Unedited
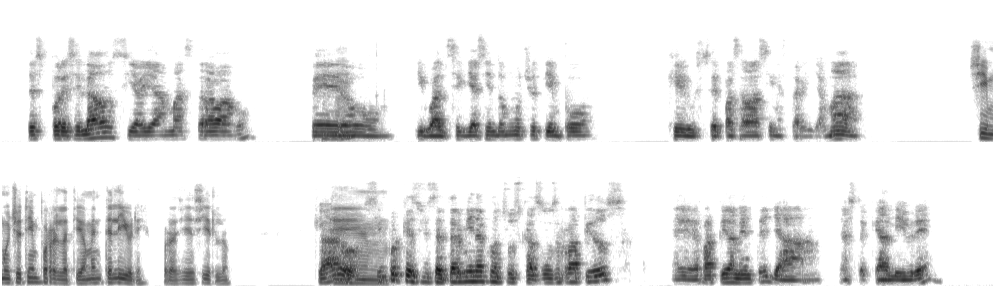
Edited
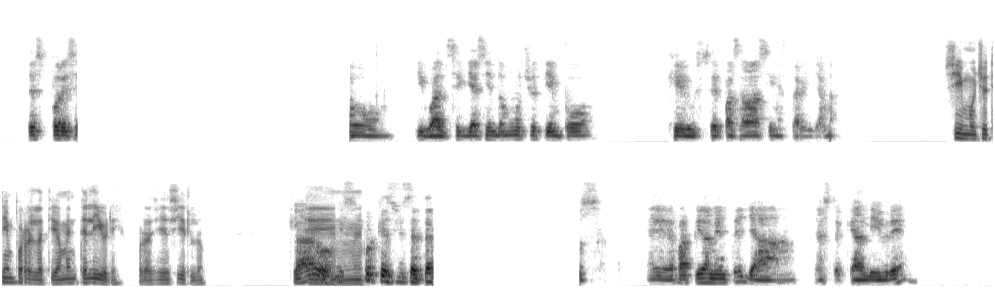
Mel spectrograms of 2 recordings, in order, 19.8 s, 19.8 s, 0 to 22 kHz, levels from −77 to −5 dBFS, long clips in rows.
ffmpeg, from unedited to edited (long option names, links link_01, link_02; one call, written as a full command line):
ffmpeg -i in.wav -filter_complex "[0:a]asplit=8[link_01][link_02][link_03][link_04][link_05][link_06][link_07][link_08];[link_01]atrim=end=0.75,asetpts=PTS-STARTPTS,afade=type=out:start_time=0.746:duration=0.004:curve=hsin[link_09];[link_02]atrim=start=0.75:end=3.48,asetpts=PTS-STARTPTS,volume=0[link_10];[link_03]atrim=start=3.48:end=8.282,asetpts=PTS-STARTPTS,afade=type=in:duration=0.004:curve=hsin[link_11];[link_04]atrim=start=8.528:end=13.492[link_12];[link_05]atrim=start=13.488:end=13.752,asetpts=PTS-STARTPTS,areverse[link_13];[link_06]atrim=start=13.748:end=14.47,asetpts=PTS-STARTPTS,afade=type=out:start_time=0.718:duration=0.004:curve=hsin[link_14];[link_07]atrim=start=14.47:end=15.94,asetpts=PTS-STARTPTS,volume=0[link_15];[link_08]atrim=start=15.94,asetpts=PTS-STARTPTS,afade=type=in:duration=0.004:curve=hsin[link_16];[link_09][link_10][link_11]concat=n=3:v=0:a=1[link_17];[link_17][link_12]acrossfade=duration=0.004:curve1=hsin:curve2=hsin[link_18];[link_18][link_13]acrossfade=duration=0.004:curve1=hsin:curve2=hsin[link_19];[link_14][link_15][link_16]concat=n=3:v=0:a=1[link_20];[link_19][link_20]acrossfade=duration=0.004:curve1=hsin:curve2=hsin" out.wav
